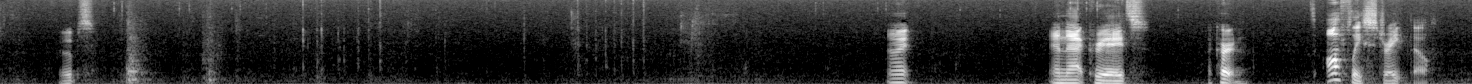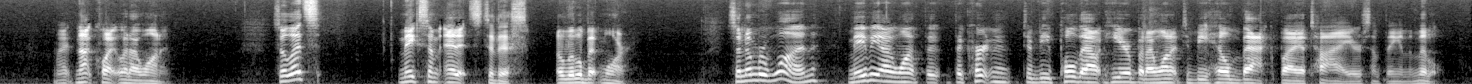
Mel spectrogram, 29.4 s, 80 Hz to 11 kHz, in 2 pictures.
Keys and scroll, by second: 18.5 Delete.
